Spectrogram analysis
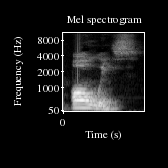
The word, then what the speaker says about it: always: But when you look at reproduce, always, see, always, you have it on the first, you have it on all, you have it on all, always.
